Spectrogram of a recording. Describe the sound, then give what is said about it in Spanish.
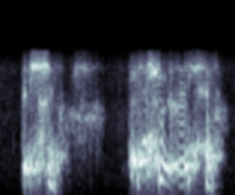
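Coughing during a spoken interview comes in two loud, rough bursts separated by a brief pause. The first fades out and the second runs longer. “Perdón, me agarro tos.”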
